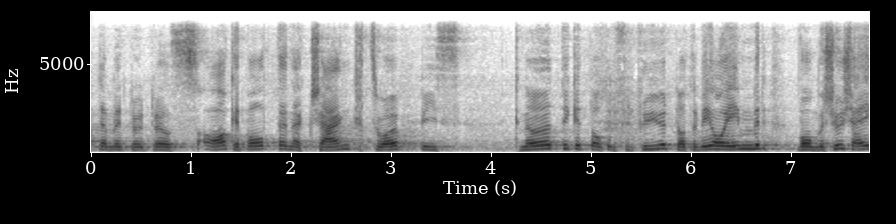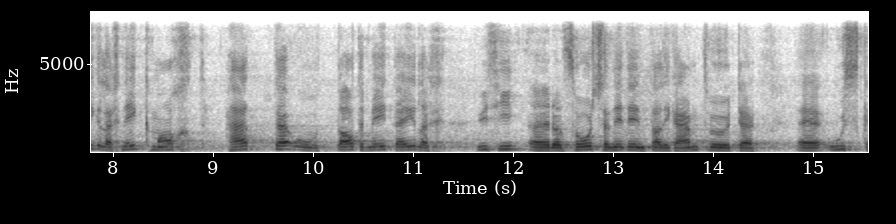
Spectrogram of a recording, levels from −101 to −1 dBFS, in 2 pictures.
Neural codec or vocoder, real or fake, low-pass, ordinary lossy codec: none; real; 7.2 kHz; none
